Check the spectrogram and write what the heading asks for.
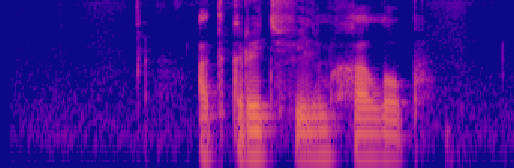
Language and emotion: Russian, neutral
